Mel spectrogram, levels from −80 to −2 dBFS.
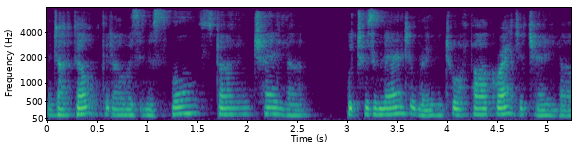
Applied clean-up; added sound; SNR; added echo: neural mask model DeepFilterNet 3.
